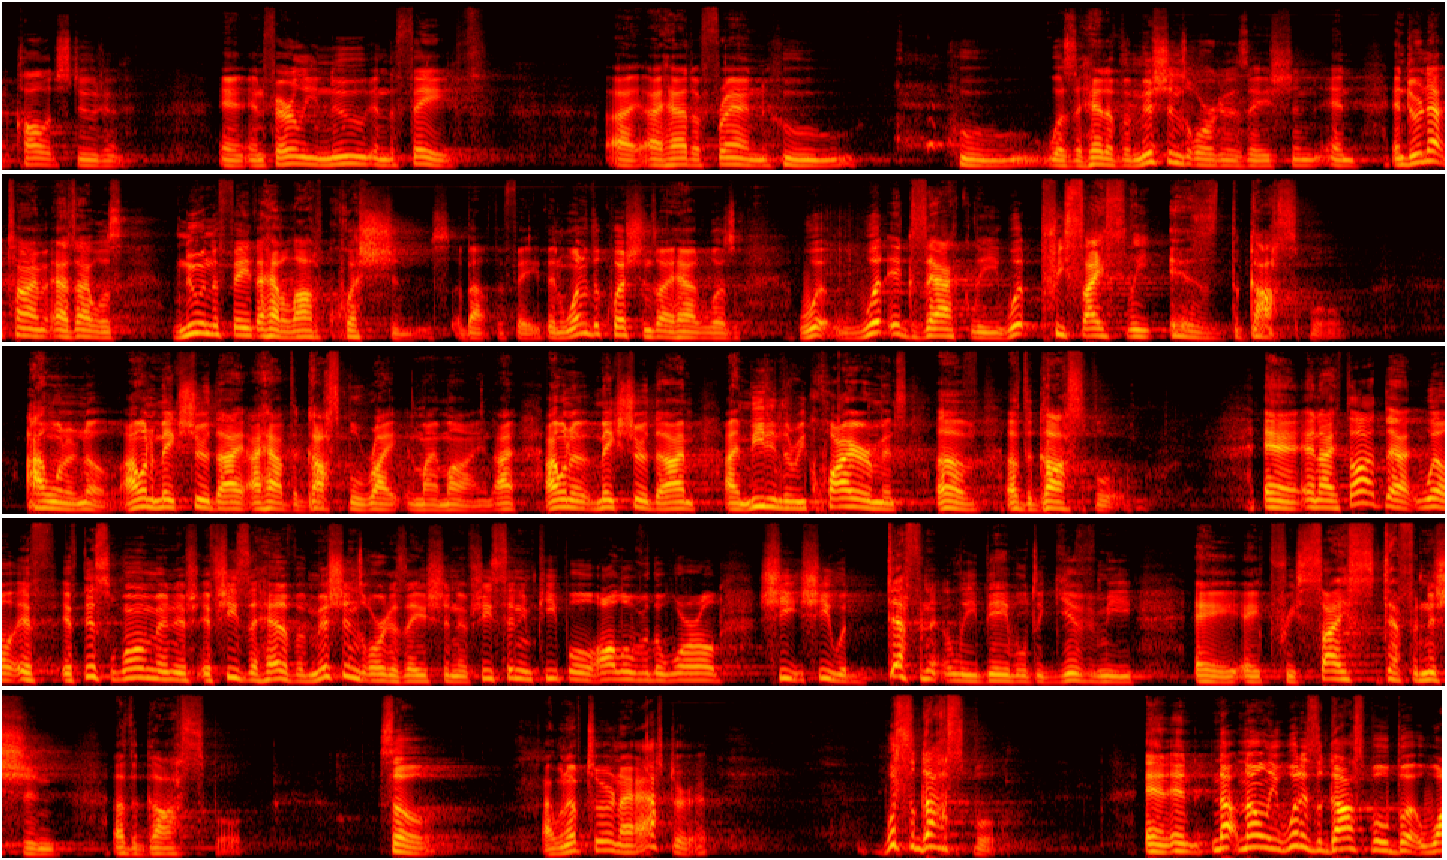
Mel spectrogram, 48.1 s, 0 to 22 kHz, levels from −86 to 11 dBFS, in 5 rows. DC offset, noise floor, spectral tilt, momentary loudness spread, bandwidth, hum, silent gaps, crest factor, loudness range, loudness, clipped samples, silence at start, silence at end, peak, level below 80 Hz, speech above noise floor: under 0.1%; -67 dBFS; -4 dB/octave; 13 LU; 19.5 kHz; none; none; 20 dB; 7 LU; -26 LUFS; under 0.1%; 0 s; 0 s; -8 dBFS; -80 dBFS; 40 dB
